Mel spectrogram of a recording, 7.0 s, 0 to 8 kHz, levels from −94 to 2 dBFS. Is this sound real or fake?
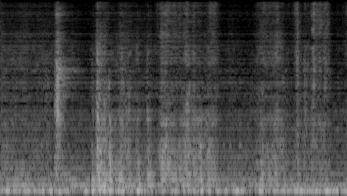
fake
